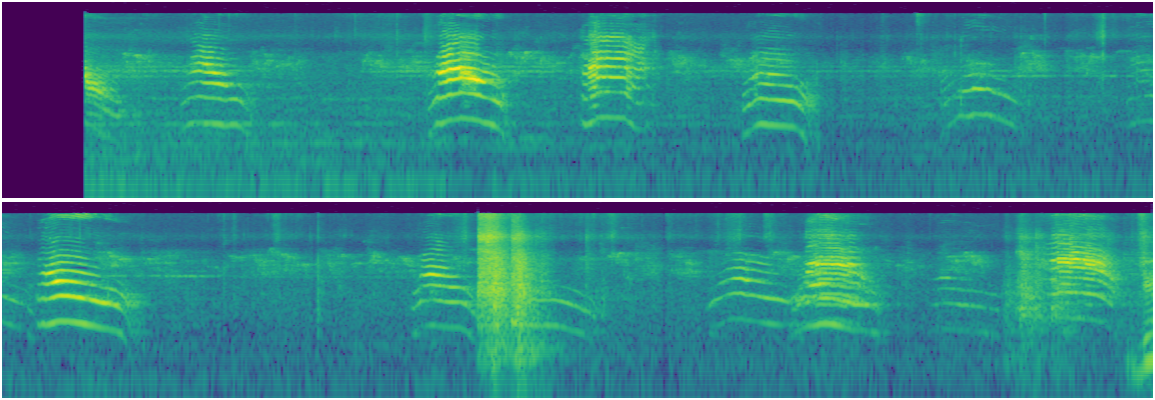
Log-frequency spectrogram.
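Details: Cat inside a well in Bangladesh, crying out with a long series of harmonic, downward-curving meows at irregular intervals, some high and strained, with one loud harsh burst near the middle.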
